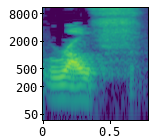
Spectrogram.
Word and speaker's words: Rowlf: He's not spelt Ralph. It's spelt Rolf. Like a dog noise.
